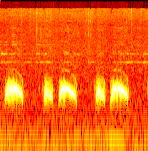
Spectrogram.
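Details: Rich, ringing coos of a zebra dove with a loud, bell-like voice: short and long notes alternate in a rhythmic pattern, about five notes over three seconds.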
